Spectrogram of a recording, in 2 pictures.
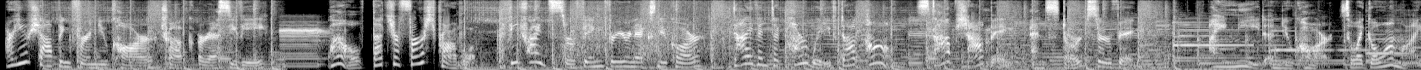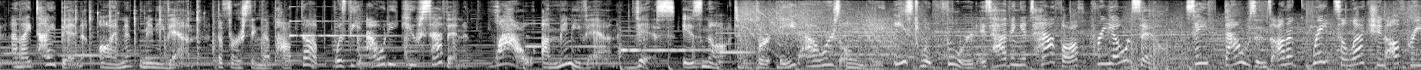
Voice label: english american automotive

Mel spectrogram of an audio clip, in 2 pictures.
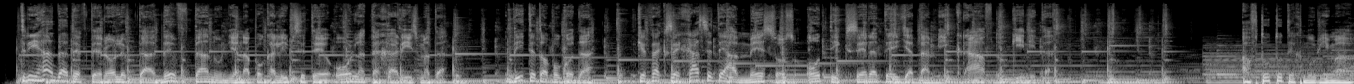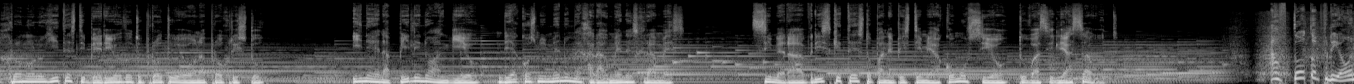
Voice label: greek commercial

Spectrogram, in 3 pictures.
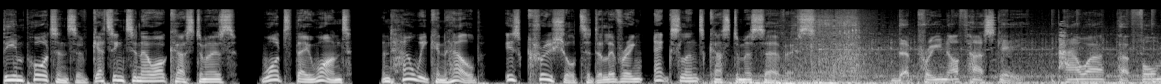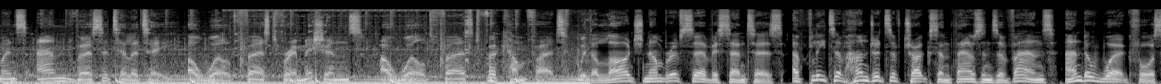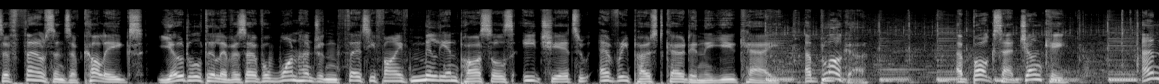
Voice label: English British narration

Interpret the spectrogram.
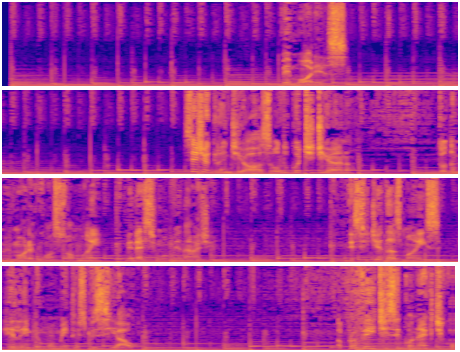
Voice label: portuguese brazilian documentaries

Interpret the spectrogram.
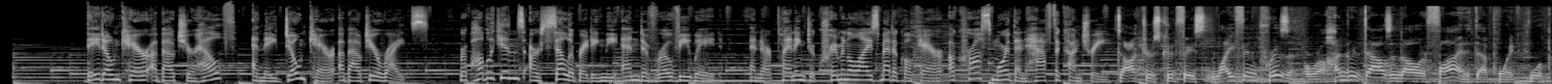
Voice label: english american political ads

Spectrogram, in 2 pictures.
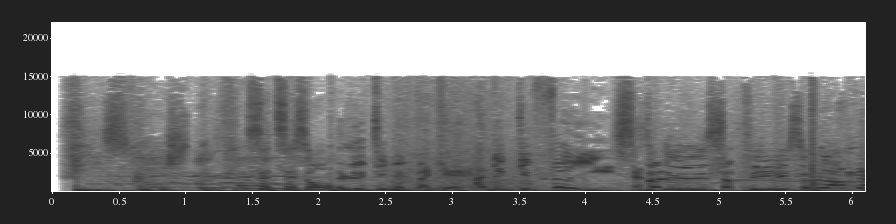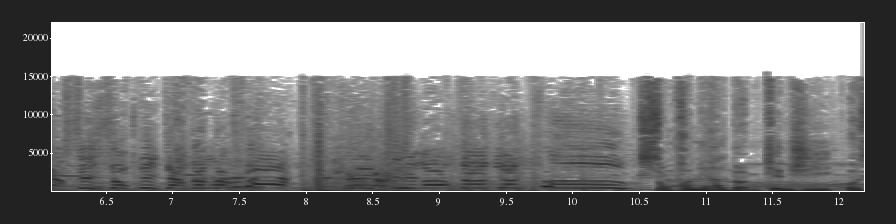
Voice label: french switzerland commercial

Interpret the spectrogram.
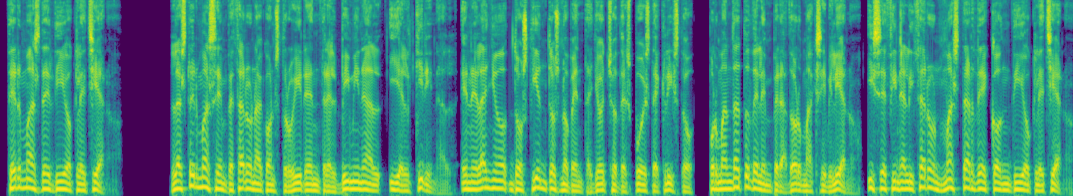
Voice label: spanish e-learning

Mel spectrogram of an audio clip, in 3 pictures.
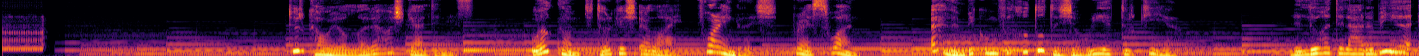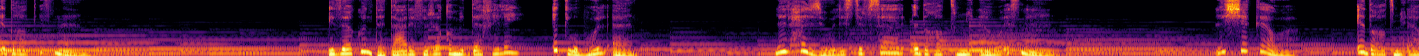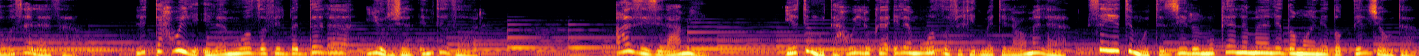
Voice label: arabic ivr

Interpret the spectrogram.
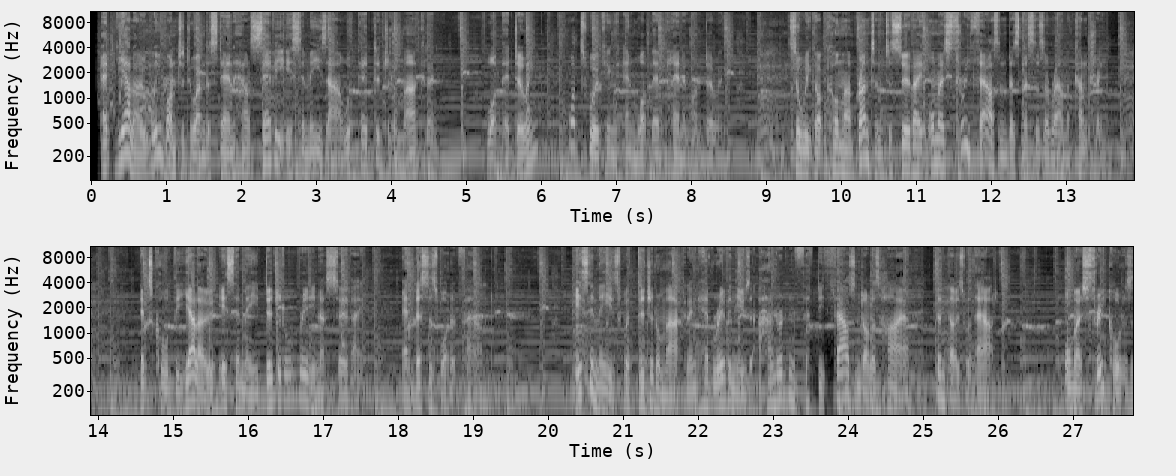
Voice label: english new zealand corporate videos

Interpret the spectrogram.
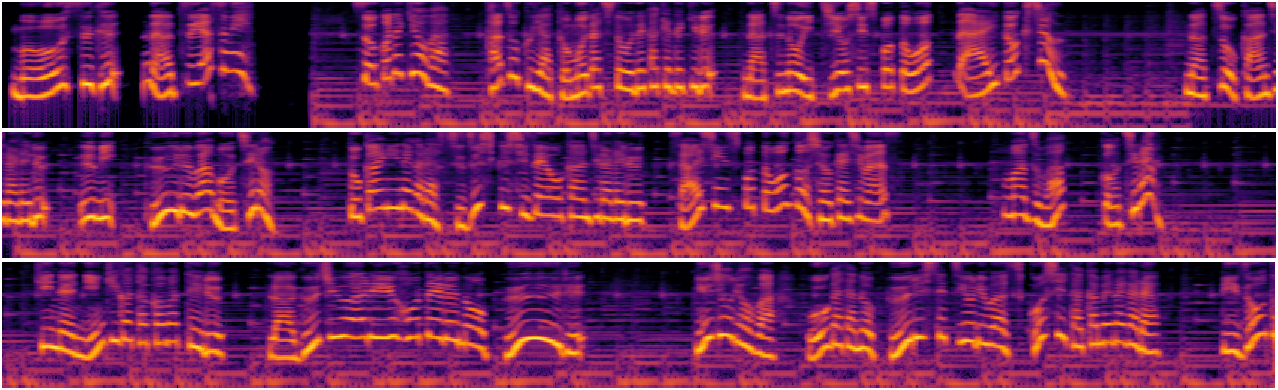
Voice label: japanese podcasts

